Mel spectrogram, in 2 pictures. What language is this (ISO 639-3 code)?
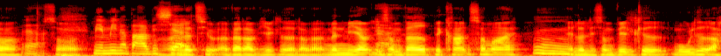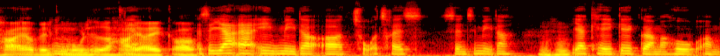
dan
